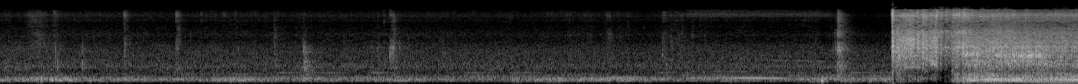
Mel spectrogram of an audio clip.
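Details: Rover 1.4 K-Series 16v engine in restored Mini Clubman Estate, first run after build, cooling hoses not yet fitted: birdsong, then engine fires and settles to steady even idle, no knocks or misses; normal idle.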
